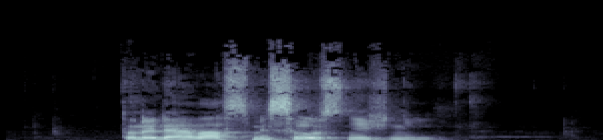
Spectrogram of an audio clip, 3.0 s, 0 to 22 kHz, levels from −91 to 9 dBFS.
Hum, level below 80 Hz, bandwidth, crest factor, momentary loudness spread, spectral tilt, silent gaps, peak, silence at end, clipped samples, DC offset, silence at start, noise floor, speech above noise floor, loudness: none; -62 dBFS; 15.5 kHz; 18 dB; 15 LU; -3 dB/octave; none; -2 dBFS; 0.9 s; under 0.1%; under 0.1%; 0.6 s; -69 dBFS; 52 dB; -16 LUFS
